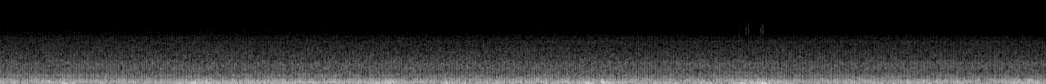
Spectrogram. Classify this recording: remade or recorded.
remade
